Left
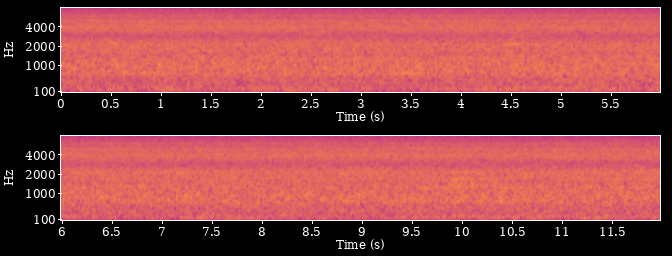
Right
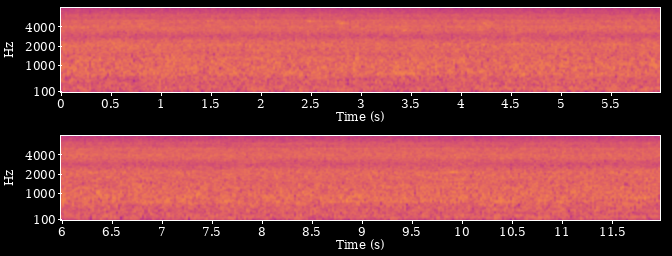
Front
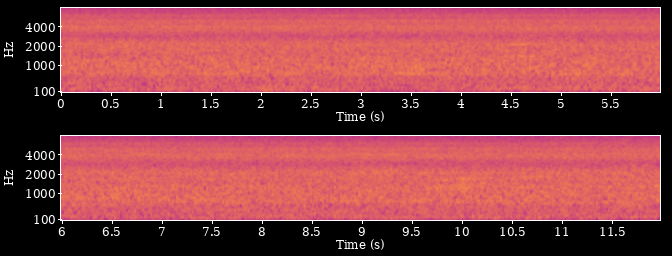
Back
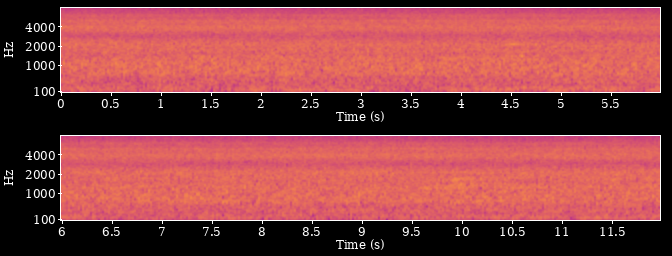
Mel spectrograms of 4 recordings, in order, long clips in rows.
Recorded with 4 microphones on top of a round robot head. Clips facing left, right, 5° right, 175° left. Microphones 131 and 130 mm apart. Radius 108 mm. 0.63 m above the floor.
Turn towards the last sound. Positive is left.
No sound to turn to.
